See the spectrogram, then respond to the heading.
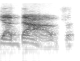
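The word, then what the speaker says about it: ידיו: how to pronounce it it's actually written you'd dahl above as if it said his hand but our tradition is to pronounce it yadav is hands and when it says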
